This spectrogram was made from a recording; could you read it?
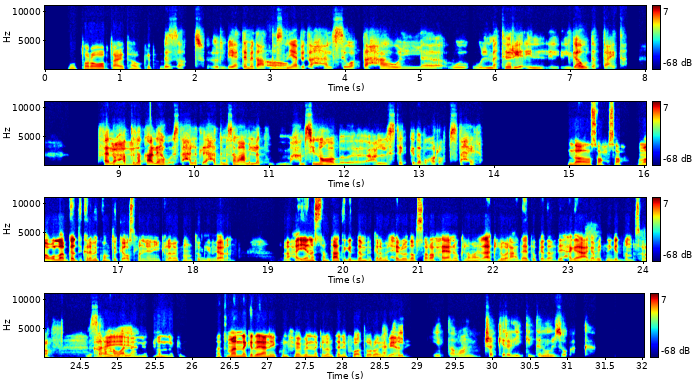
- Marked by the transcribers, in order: in English: "والmaterial"; in English: "الsteak"
- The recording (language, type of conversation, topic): Arabic, podcast, إزاي بتورّثوا العادات والأكلات في بيتكم؟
